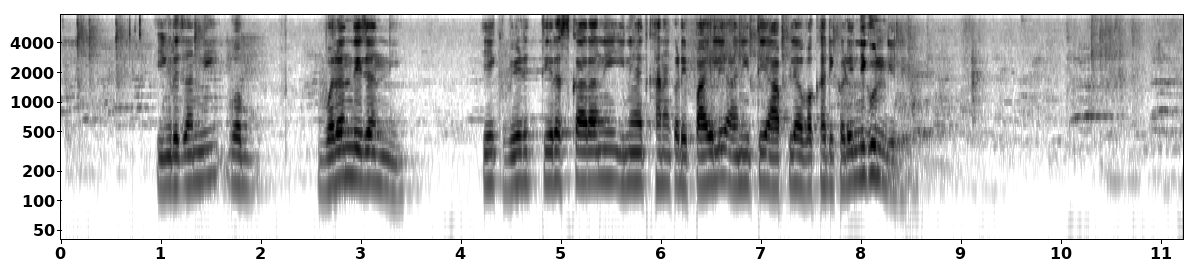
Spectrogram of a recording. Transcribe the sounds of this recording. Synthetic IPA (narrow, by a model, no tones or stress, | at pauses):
iŋɡɾed͡zanːiːʋə | ʋələnd̪ed͡zanːiː | ekʋeɽt̪iɾəskaɾaneinajət̪kʰanakəɽepaɦileaɽ̃it̪eapljaʋəkʰaɾiːkəɽeniɡʱuːnɡele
